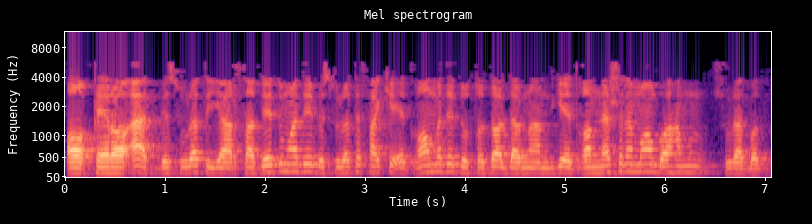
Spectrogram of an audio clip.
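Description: A man's voice: mid-range voice, fairly even intonation. A male teacher giving a classroom lecture on recitation rules, explaining patiently and quizzing his students. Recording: echoey room, dull lo-fi sound.

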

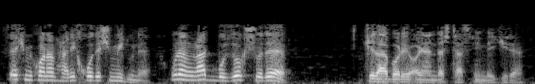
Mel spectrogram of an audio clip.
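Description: A man voicing a calm, thoughtful grown man in a storybook reading, speaking softly and evenly. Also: fairly high pitch, slightly rough, pitched above the performer's own voice. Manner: soft and even-tempered. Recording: dull lo-fi recording.

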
